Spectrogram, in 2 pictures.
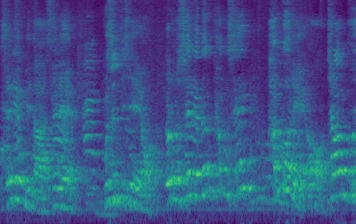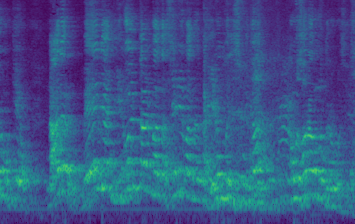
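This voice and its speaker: A middle-aged man, a pastor teaching his congregation, quizzing them with jokes and laughter, then building to emphatic shouted refrains. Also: very high voice. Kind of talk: interactive sermon teaching. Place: large church hall with congregation. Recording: echoey hall, distant mic, congregation audible.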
